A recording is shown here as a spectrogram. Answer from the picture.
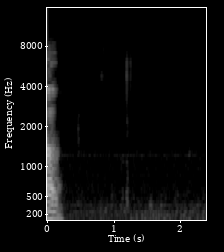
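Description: A man's hesitant "uh" trailing off in the first quarter second, then a pause of near silence with a few faint, short clicks.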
